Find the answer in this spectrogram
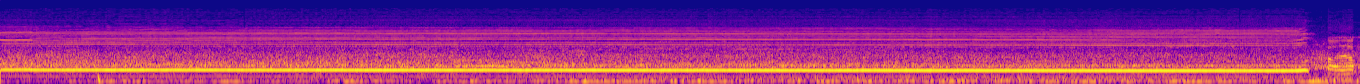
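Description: A sports commentator's long held "gol" cry for a goal, kept on one pitch in a single breath for about ten seconds and sinking slightly before it breaks off near the end, over crowd noise.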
